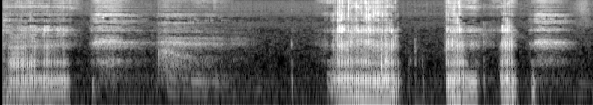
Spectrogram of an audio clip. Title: Chubster Dog, sleeping with her eyes open, and snoring like a pig, like the lovely weirdo she is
